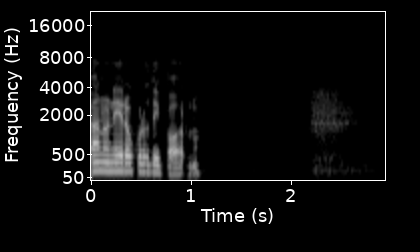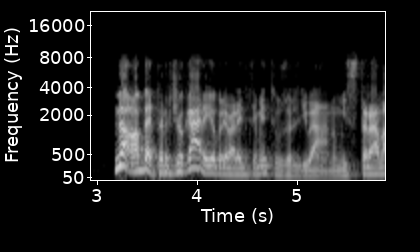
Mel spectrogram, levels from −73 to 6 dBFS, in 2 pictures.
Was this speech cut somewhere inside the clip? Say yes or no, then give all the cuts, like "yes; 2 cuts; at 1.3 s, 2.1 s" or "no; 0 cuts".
no; 0 cuts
